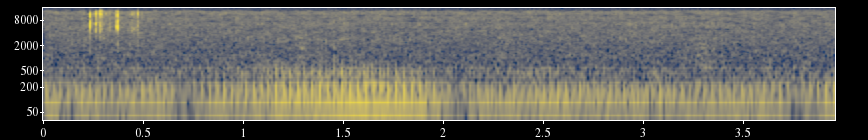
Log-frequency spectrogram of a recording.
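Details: Close purring from a cat, a low vibrating rumble that swells and fades again over a few seconds, with a brief clicking at the start.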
